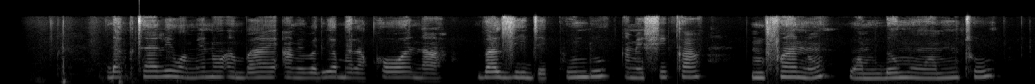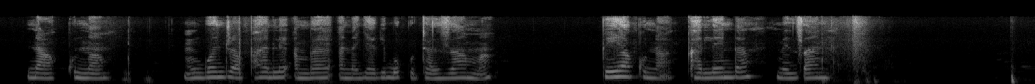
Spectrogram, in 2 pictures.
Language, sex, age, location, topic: Swahili, female, 18-24, Kisii, health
